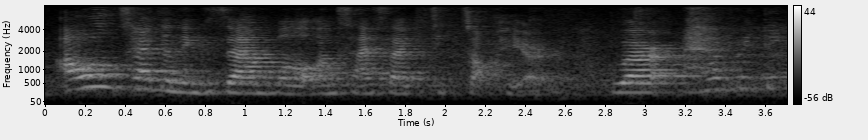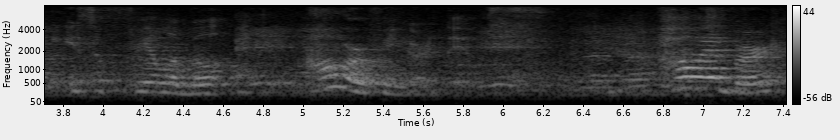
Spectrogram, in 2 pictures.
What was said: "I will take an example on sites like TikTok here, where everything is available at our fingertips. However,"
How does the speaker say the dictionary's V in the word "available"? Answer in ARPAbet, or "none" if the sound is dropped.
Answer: F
